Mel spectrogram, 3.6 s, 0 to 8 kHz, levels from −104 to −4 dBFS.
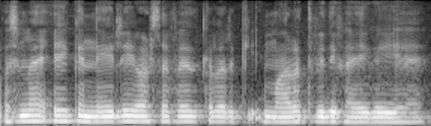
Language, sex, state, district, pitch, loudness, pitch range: Hindi, male, Arunachal Pradesh, Lower Dibang Valley, 120 Hz, -14 LUFS, 115-125 Hz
